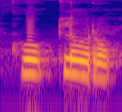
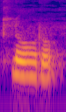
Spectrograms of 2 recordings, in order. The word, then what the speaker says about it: chloro: Then followed by chlorine instead of chlorine we have to pronounce it as cooro and this is all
